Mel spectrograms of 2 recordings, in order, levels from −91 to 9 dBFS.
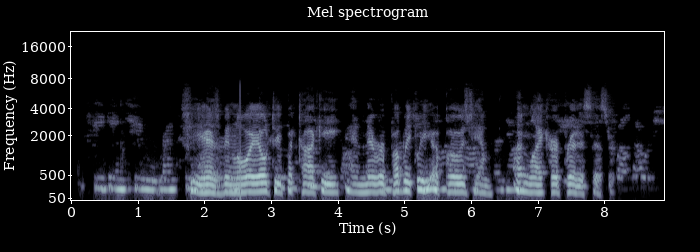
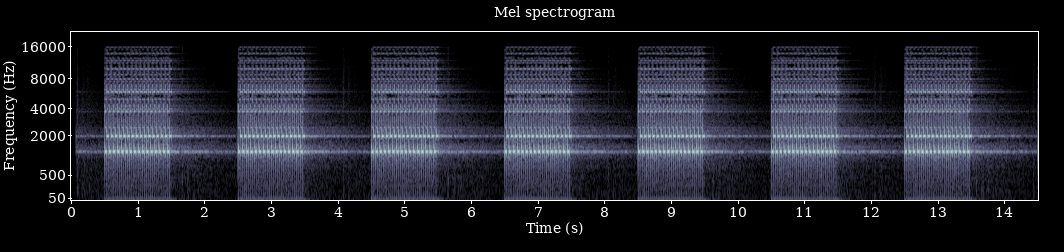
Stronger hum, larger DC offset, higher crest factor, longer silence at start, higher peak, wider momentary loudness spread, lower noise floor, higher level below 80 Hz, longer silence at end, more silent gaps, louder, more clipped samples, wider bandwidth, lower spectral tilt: neither; neither; about the same, 16 dB vs 12 dB; second, 0.35 s vs 0.5 s; about the same, -8 dBFS vs -6 dBFS; about the same, 16 LU vs 17 LU; about the same, -44 dBFS vs -45 dBFS; about the same, -62 dBFS vs -64 dBFS; second, 0.3 s vs 0.55 s; neither; second, -23 LUFS vs -15 LUFS; neither; second, 6.2 kHz vs 16.5 kHz; first, -9.5 dB/octave vs 5 dB/octave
